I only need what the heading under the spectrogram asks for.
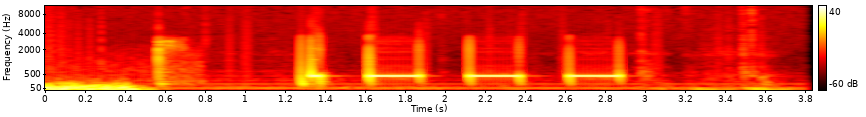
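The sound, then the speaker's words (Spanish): Telephone line tones sound as a call drops: a short blip, then three steady electronic beeps at the same pitch, evenly spaced, after a brief low rumble at the start. “Creo que se nos cortó la llamada.”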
